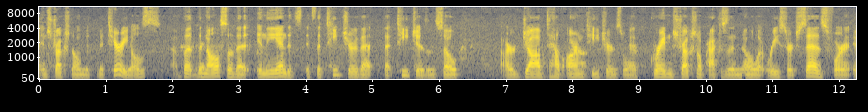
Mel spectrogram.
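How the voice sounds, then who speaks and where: A man's voice: medium pitch, vocal fry, a little hiss or hum, poor audio. A man hosting an interview podcast, talking through research in a conversational way. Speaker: podcast host.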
